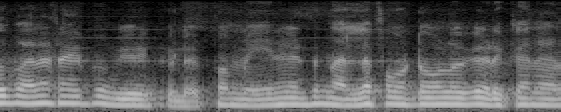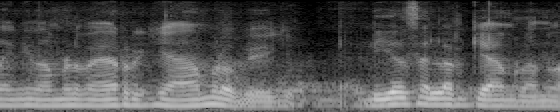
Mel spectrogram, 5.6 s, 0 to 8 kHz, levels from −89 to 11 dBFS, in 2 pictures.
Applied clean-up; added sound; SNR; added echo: neural separator model SepFormer DNS4.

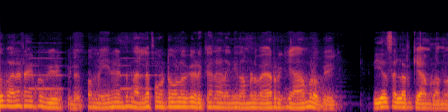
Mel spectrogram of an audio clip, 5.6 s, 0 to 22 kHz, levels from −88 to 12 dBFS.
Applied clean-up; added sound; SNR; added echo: neural mask model RNNoise.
